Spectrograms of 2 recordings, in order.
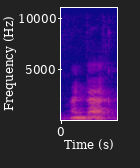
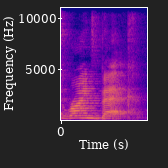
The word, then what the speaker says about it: Rhinebeck: was the rhyme back right back i always want to say it like that it's ryan beck with an e not an a but that's really pretty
